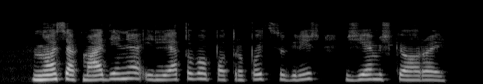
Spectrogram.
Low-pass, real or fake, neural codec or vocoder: 7.2 kHz; fake; codec, 16 kHz, 16 kbps, FreqCodec, smaller model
